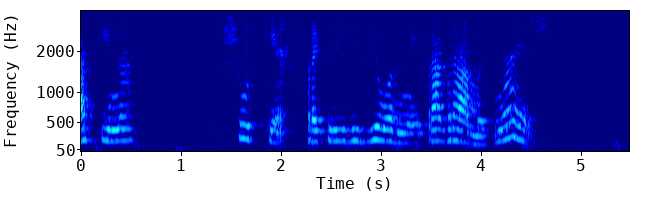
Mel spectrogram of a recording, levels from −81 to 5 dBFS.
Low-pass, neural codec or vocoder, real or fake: 3.6 kHz; none; real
